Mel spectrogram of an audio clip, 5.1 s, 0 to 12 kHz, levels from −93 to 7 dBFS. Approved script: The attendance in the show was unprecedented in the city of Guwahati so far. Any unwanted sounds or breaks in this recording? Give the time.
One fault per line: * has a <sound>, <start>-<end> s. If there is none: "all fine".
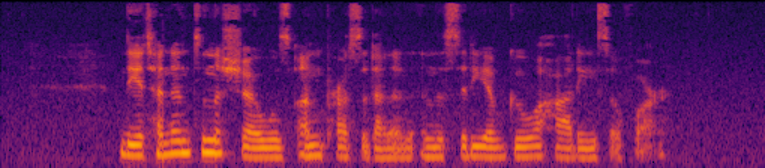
all fine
